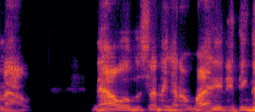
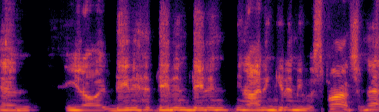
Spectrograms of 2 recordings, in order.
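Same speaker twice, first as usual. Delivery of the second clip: normal talking voice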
